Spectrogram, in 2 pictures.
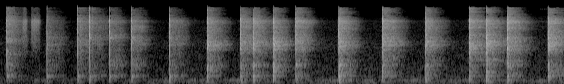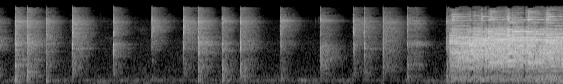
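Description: Dry, sharp percussive taps, a few a second and unevenly spaced, like a wood block or finger snaps. Near the end, loud full music cuts in suddenly.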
